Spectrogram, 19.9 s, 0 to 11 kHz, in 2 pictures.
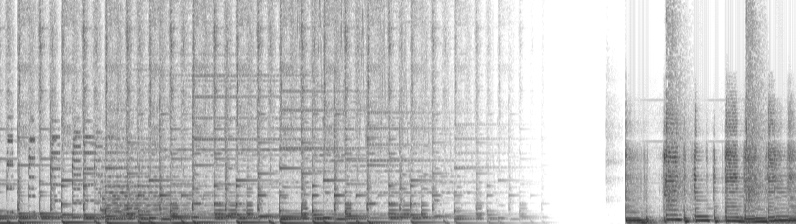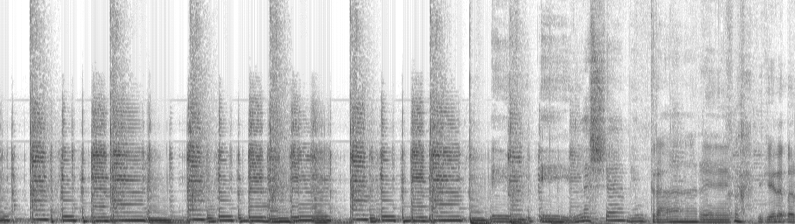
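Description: A recorded 1992 cover version of a song plays back at full volume, fades out into a brief silence, then a new track kicks in with a steady, punchy drum beat and layered instruments.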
